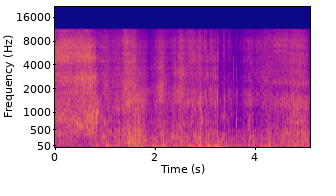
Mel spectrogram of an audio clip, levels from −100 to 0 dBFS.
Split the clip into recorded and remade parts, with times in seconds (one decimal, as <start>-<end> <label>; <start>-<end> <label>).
0.0-0.5 recorded; 0.5-3.6 remade; 3.6-5.1 recorded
